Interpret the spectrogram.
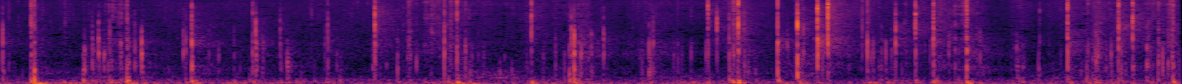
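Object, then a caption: Plastic film bag. Hands with long nails squeeze and crinkle a clear plastic film packaging bag wrapped around a white and blue product. The result is a steady stream of sharp, dry crackles and crinkling snaps, with bright, crisp peaks over a soft low rustle and no lingering ring.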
